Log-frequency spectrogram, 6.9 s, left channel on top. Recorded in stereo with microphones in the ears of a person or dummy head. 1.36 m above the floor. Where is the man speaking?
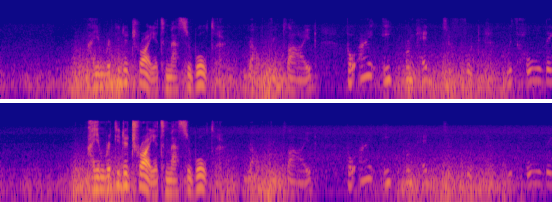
85° right; by 6.9 s 40° left (ahead or behind).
